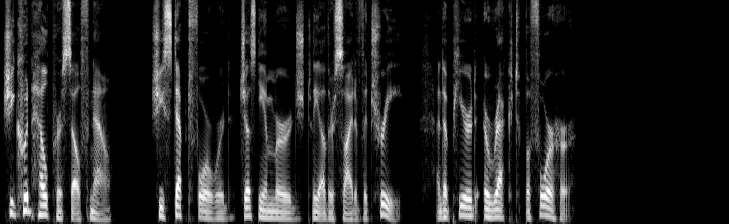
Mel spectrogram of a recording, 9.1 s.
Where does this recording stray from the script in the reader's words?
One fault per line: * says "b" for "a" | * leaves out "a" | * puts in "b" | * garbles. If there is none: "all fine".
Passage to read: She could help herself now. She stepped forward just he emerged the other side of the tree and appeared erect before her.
all fine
